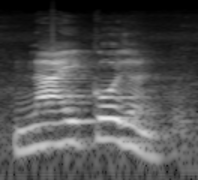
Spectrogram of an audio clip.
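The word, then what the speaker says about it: pnictogen: Group 15 की बात करूं, उसका मुखिया है नाइट्रोजन, तो इसको नाइट्रोजन फैमिली भी बोलते हैं, और इसका दूसरा नाम है नाइकोजन, P साइलेंट है, नाइकोजन फैमिली।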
